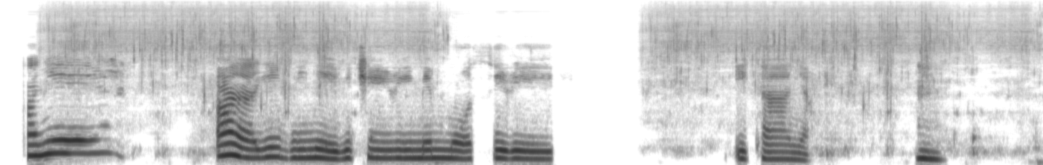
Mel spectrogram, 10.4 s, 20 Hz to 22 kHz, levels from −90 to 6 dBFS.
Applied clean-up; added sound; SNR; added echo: none; Sink (filling or washing); 19 dB; none.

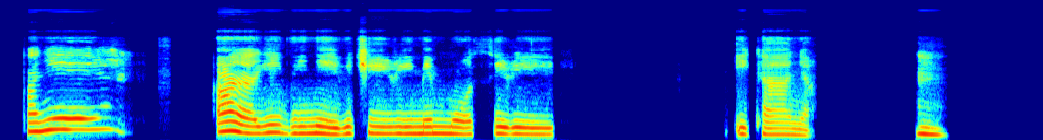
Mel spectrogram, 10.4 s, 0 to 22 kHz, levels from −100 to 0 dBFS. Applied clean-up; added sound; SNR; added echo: none; none; none; none.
